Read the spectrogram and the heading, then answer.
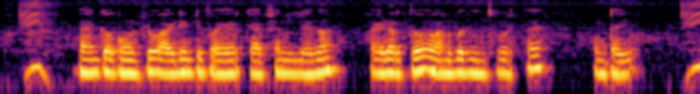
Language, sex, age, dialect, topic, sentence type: Telugu, male, 25-30, Central/Coastal, banking, statement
